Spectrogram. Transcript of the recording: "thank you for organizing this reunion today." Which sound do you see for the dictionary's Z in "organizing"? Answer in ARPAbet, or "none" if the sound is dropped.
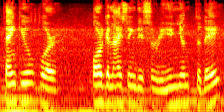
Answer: S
